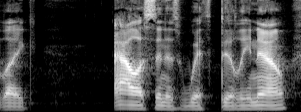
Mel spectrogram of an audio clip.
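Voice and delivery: normal talking voice

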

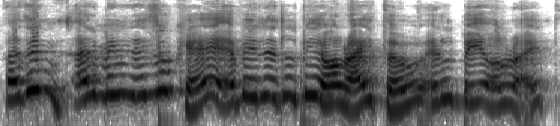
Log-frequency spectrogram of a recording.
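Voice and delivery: very high crying voice; tearful boy. Acted. Boy on his knees before questioner, crying. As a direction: whimper excuses in a high pitch. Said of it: "starts crying".

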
